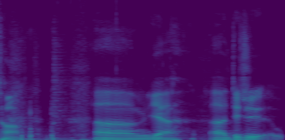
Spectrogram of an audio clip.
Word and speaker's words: Thom: um it is not Thum it's Tom even though it's t h o m it's it's pronounced Tom um yeah uh did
